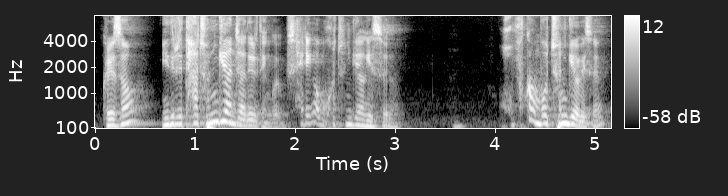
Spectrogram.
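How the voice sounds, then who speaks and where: Male pastor, conversational sermon delivery, expressive pitch, slightly high voice. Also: quick pace, breathy edge. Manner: animated, conversational, asks the congregation questions.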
